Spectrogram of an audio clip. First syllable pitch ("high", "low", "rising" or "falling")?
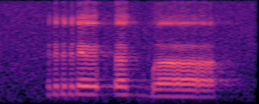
high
